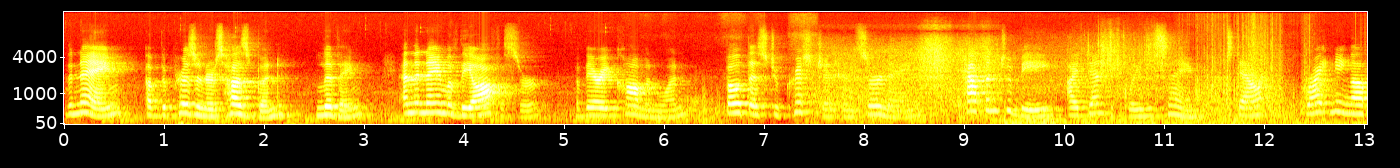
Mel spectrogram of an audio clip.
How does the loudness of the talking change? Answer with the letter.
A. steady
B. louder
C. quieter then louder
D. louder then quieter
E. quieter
E.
